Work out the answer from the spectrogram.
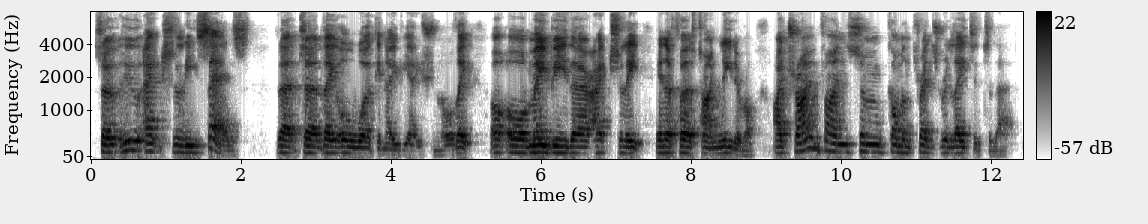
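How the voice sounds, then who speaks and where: A man's voice: medium pitch, lively intonation, unhurried, fairly bright tone. A man with a North Welsh accent, explaining his teaching practice as a lecturer on an online webinar panel. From North Wales. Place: indoor room, online webinar. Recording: roomy echo on webinar audio.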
